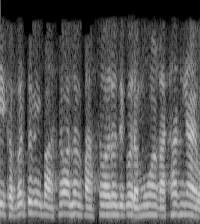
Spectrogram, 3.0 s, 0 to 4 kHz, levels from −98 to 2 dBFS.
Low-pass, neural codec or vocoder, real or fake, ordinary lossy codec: 3.6 kHz; none; real; MP3, 32 kbps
